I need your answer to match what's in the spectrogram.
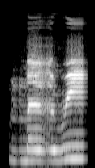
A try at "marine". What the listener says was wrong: Rồi, tốt.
